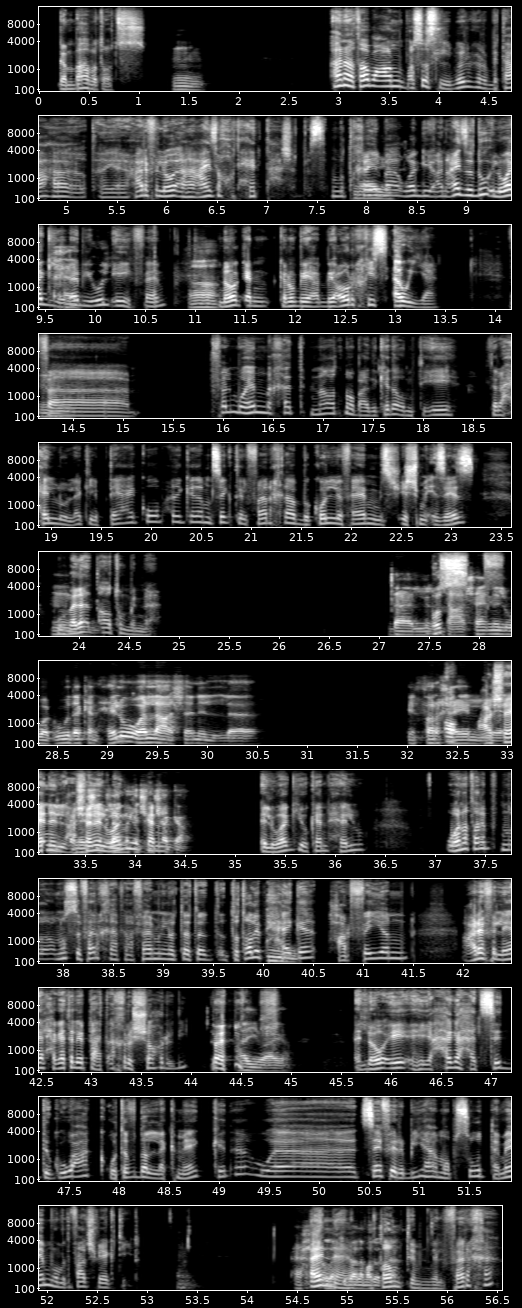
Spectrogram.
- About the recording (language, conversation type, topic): Arabic, podcast, إيه أطيب أكلة دقتها وإنت مسافر، وإيه حكايتها؟
- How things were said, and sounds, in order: tapping; other background noise; laughing while speaking: "فاهم؟"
